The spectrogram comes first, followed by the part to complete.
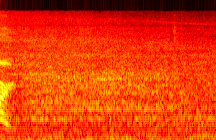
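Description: Steady street traffic noise with a low rumble.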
